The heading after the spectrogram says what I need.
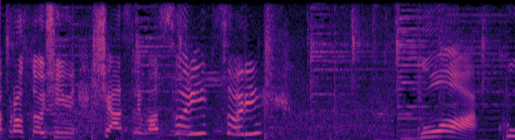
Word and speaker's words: Гоа: Многие туристы говорят «Гоа», но это неверно. Правильно ставить ударение на букву «О» – «Гоа».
